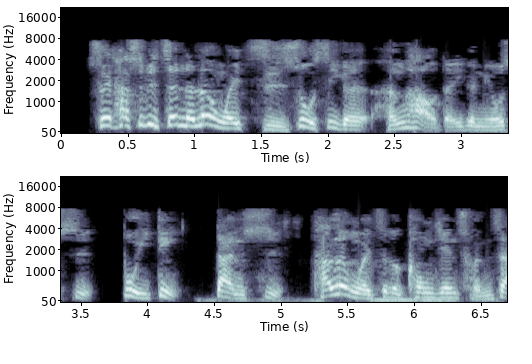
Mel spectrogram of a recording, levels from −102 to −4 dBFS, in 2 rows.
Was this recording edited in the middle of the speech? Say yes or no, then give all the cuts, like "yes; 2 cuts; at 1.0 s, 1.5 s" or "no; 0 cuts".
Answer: yes; 3 cuts; at 3.7 s, 4.4 s, 5.1 s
